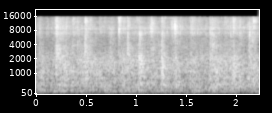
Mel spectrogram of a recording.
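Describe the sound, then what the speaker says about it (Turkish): Steady rain falls close by in a village, a dense patter of drops hitting surfaces with no voices, continuous from start to end. "Yağmur maşallah hiç durmadı hiç."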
